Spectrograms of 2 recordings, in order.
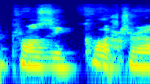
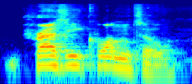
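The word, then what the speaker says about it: Praziquantel: Prozy quattro or whatever it's called. What the Prozy? What? Prozy quant. How's it pronounced? What is it called? Prozy quantal.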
